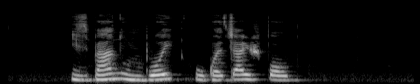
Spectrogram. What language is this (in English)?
Abkhazian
